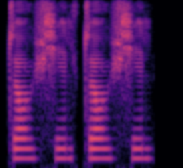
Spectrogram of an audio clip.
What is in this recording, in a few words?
Korean, ideophones; Shape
